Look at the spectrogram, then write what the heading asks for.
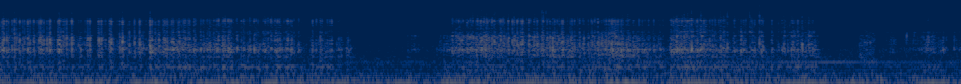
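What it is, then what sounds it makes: Silicone body scrubber scratched with nails. Long nails scratch across a purple silicone body scrubber with nub bristles, making a dense, steady scratching rustle in bursts with brief pauses. A constant low hum runs underneath, and the bright scratching texture stays at an even, quiet level throughout.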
